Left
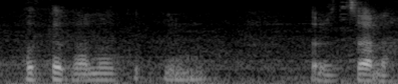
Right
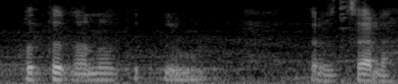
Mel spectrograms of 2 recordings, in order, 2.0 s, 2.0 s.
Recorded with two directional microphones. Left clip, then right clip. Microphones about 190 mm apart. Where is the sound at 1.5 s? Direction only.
15° right (ahead or behind).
